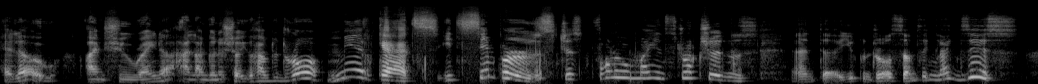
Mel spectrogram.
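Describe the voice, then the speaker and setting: A man in a put-on character voice, high-pitched, at a moderate pace, with big swings in loudness. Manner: mock.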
